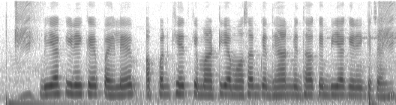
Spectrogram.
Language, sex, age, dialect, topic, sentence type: Magahi, male, 18-24, Western, agriculture, statement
